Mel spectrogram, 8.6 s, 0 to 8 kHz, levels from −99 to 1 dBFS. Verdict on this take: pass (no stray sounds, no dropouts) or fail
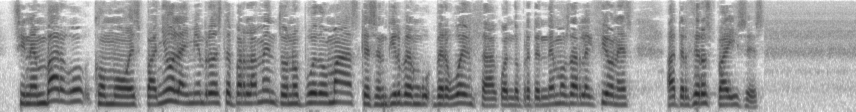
pass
